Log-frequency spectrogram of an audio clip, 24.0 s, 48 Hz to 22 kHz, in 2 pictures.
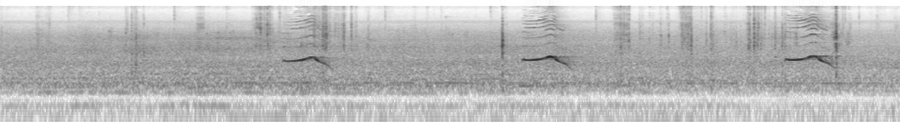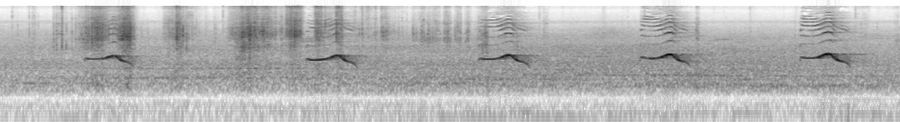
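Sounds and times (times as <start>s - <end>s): bird whistled call: 3.7s - 4.6s, 7.0s - 7.7s, 10.4s - 11.2s, 13.0s - 13.9s, 16.0s - 17.0s, 18.4s - 19.2s, 20.5s - 21.4s, 22.7s - 23.6s
rustling bursts: 12.8s - 18.4s.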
